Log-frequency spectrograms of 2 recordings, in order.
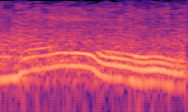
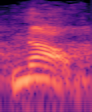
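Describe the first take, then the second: First: It is said playfully and teasingly. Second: It is said firmly and seriously.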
